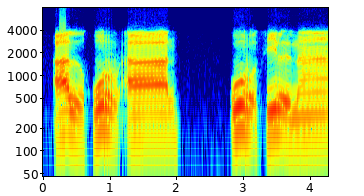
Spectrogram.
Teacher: harokat sebelum ro sukunnya adalah dhammah, maka dibacanya tebal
